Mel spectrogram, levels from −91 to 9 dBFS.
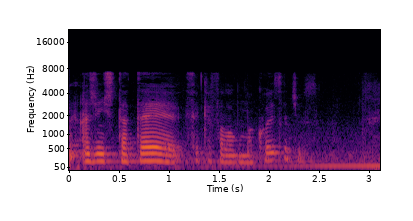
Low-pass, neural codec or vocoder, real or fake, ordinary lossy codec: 7.2 kHz; none; real; none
